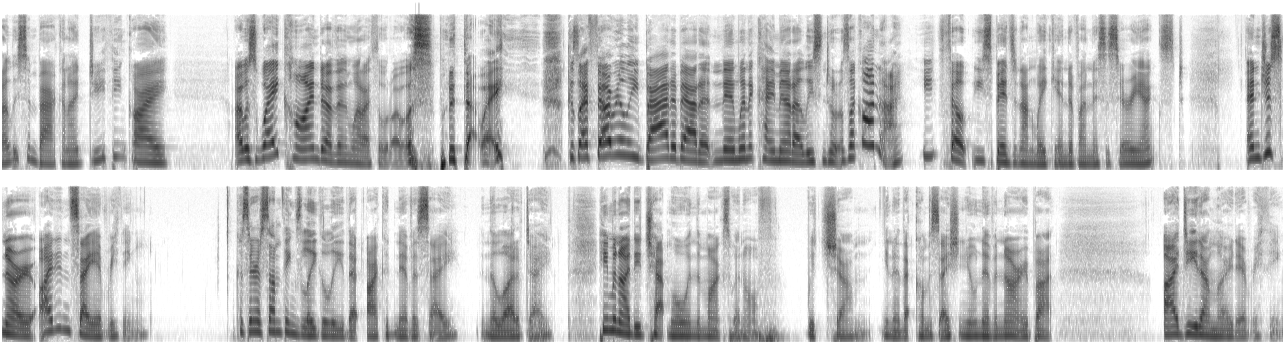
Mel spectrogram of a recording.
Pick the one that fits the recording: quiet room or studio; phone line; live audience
quiet room or studio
